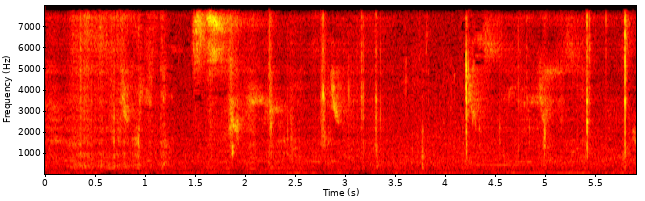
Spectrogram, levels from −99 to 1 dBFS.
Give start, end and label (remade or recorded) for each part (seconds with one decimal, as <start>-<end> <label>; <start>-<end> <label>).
0.0-0.9 remade; 0.9-1.6 recorded; 1.6-3.5 remade; 3.5-4.4 recorded; 4.4-5.9 remade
